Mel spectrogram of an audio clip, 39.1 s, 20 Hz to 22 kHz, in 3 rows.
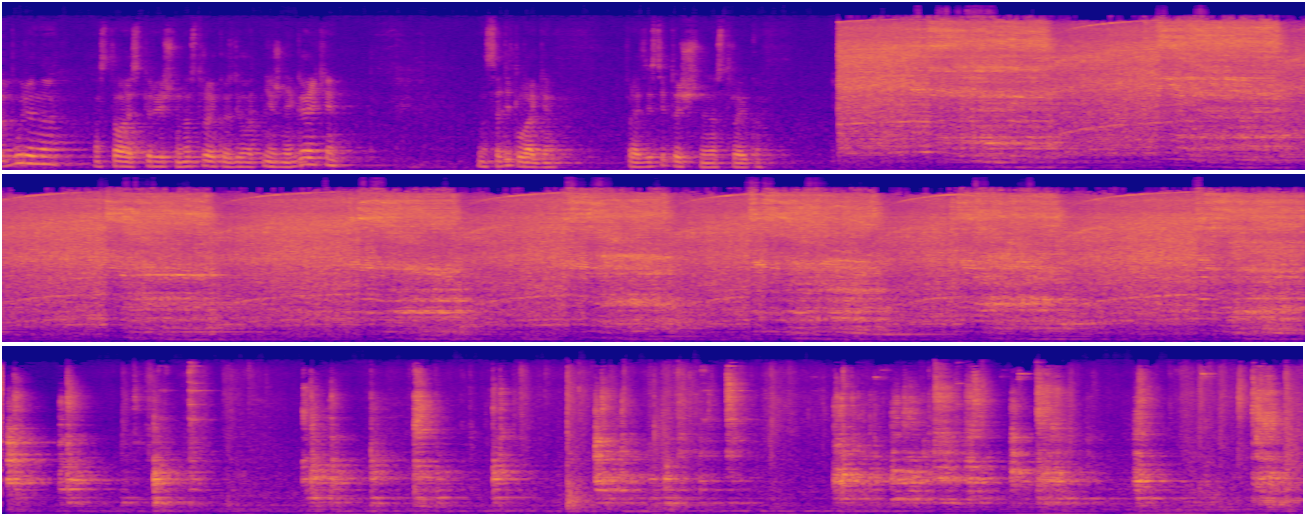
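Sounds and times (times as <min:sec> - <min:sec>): power tool cutting: 0:08.4 - 0:26.1.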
